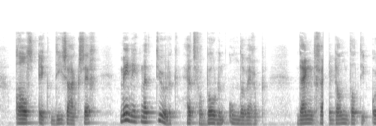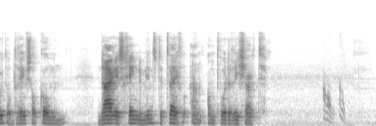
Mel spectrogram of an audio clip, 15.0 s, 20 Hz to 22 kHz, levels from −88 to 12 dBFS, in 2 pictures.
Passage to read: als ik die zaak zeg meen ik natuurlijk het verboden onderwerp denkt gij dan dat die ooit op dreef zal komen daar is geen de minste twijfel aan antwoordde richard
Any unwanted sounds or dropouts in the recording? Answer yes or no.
yes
